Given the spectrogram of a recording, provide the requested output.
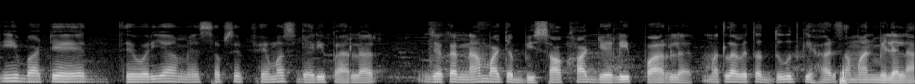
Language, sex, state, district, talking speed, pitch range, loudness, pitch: Bhojpuri, male, Uttar Pradesh, Deoria, 150 wpm, 110-125 Hz, -19 LUFS, 120 Hz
